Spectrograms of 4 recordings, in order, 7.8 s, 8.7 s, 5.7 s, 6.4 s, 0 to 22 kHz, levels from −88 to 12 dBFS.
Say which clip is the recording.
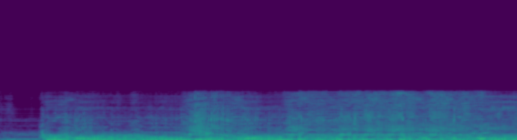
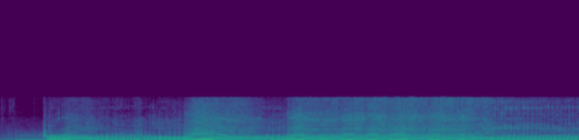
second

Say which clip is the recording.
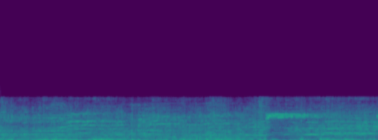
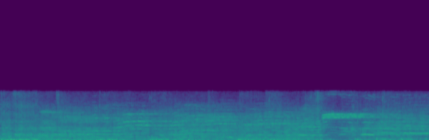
second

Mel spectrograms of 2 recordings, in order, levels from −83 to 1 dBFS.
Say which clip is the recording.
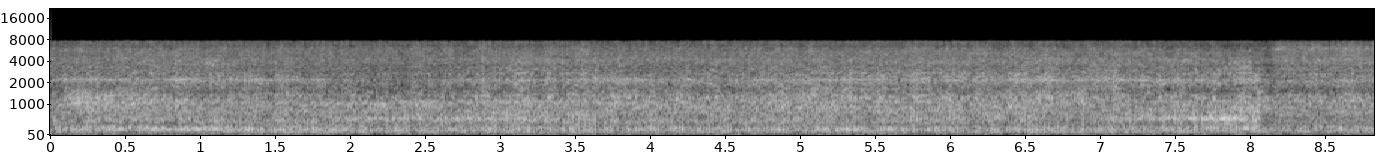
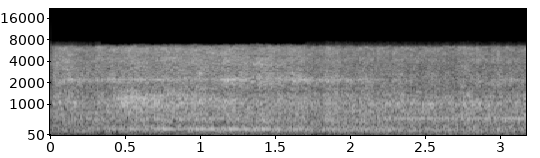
second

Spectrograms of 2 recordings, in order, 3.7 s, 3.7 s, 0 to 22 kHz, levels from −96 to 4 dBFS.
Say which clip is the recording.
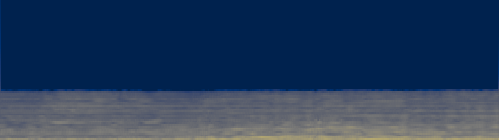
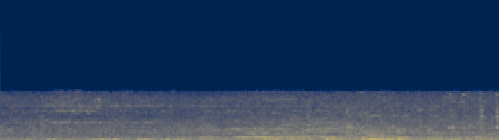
second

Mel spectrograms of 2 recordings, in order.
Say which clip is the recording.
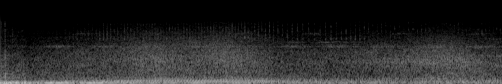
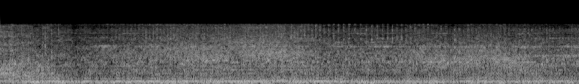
first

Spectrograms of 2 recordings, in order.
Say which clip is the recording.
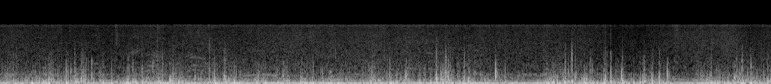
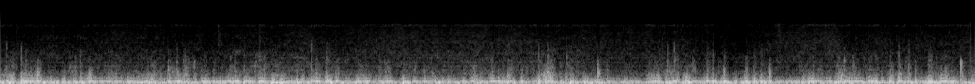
first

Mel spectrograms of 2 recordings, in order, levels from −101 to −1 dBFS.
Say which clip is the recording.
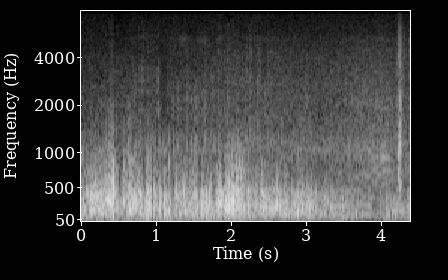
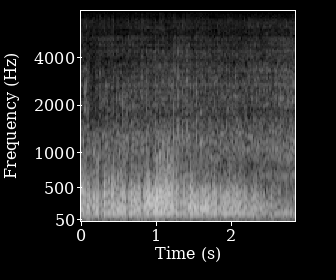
first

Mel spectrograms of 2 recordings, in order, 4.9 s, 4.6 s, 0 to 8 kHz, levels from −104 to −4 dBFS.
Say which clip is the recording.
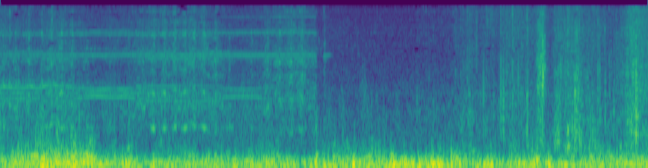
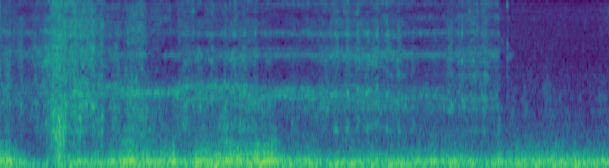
first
